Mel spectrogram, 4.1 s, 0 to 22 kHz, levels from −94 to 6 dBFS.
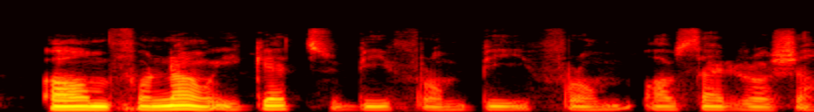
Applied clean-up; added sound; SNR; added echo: none; none; none; none.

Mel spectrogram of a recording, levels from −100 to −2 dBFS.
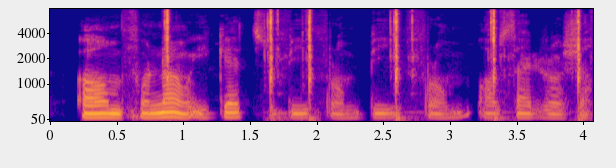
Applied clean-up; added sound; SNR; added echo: none; Scissors; 2 dB; none.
